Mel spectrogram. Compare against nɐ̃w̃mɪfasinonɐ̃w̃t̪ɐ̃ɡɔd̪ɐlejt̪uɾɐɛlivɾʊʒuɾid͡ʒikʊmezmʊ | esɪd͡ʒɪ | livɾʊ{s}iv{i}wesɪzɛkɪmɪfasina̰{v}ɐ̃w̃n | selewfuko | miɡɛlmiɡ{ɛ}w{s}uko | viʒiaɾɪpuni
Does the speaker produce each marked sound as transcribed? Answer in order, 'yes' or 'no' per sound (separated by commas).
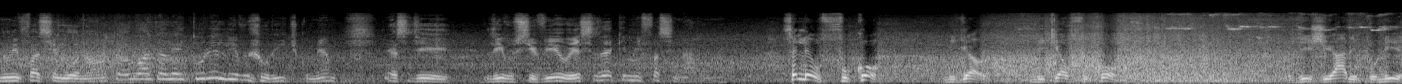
yes, yes, yes, yes, no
